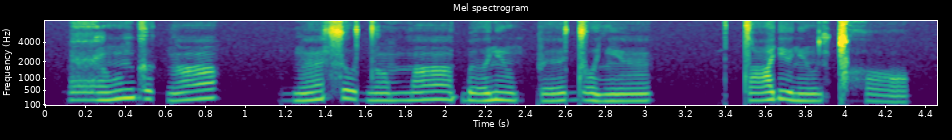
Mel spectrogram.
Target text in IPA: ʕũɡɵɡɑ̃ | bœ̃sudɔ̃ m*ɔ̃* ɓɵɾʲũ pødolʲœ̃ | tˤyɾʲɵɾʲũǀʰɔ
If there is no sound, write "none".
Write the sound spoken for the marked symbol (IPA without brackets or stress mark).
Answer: ɑ̃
